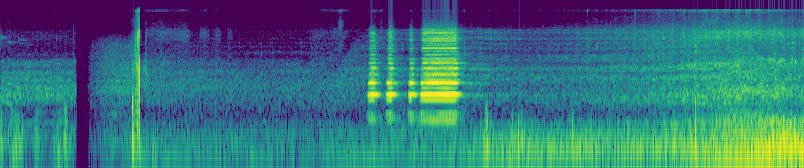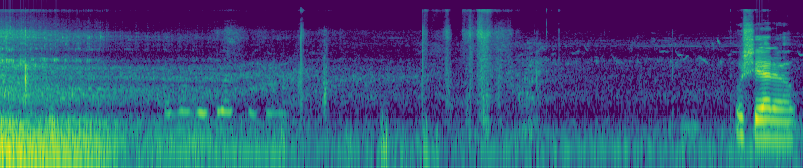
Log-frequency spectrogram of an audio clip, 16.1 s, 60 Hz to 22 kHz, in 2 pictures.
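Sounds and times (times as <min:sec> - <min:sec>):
car engine rumbling past: 0:00.2 - 0:12.3
car horn toots: 0:03.6 - 0:04.9.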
